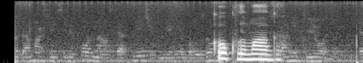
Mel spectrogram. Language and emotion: Russian, neutral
